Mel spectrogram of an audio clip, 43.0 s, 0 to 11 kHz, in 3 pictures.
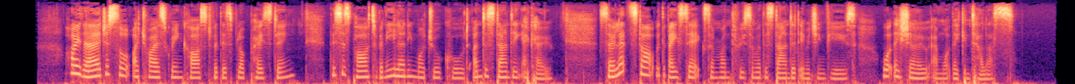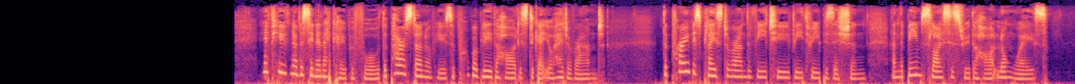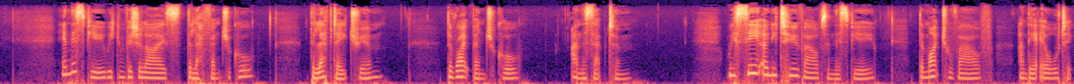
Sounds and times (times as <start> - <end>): Speech: 0.9 - 7.4, 8.0 - 13.6, 17.8 - 22.4, 23.2 - 28.3, 29.5 - 32.1, 32.8 - 33.8, 34.6 - 35.7, 36.3 - 37.2, 38.4 - 42.9.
